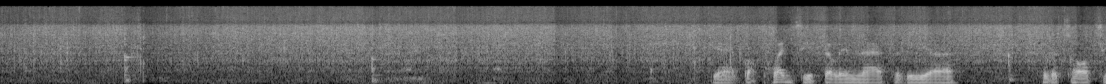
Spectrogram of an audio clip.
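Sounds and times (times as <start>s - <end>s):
filling sizzling in frying pan: 0.0s - 11.0s
spatula scraping and tapping pan: 1.2s - 1.5s, 3.6s - 5.1s, 10.0s - 10.4s.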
